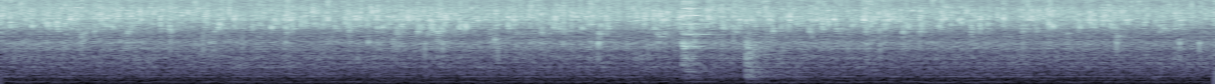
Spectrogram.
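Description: Diced raw potatoes sizzling steadily in hot cooking oil in a steel karahi, freshly put in to fry. Two brief clicks come a little past halfway.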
